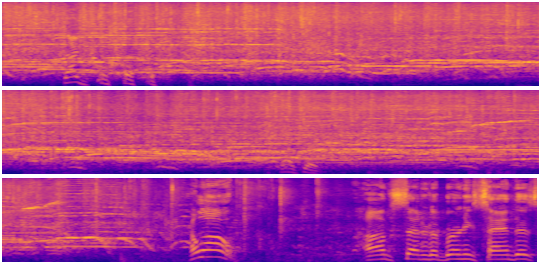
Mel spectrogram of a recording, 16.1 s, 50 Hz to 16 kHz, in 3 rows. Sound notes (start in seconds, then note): 4.8 Crowd chants "Bernie!"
